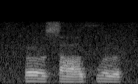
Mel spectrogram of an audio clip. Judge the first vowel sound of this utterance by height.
mid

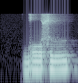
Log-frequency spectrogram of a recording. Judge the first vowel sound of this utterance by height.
mid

